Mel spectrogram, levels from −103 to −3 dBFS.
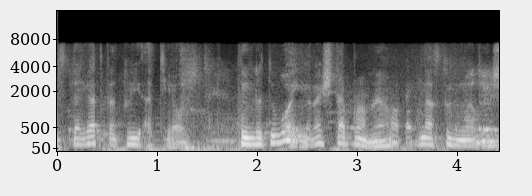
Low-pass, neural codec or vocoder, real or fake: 7.2 kHz; codec, 16 kHz, 1 kbps, X-Codec, HuBERT features, trained on balanced general audio; fake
